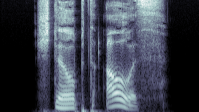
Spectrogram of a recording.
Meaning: third-person singular present of aussterben
- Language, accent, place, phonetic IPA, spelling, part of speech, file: German, Germany, Berlin, [ˌʃtɪʁpt ˈaʊ̯s], stirbt aus, verb, De-stirbt aus.ogg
